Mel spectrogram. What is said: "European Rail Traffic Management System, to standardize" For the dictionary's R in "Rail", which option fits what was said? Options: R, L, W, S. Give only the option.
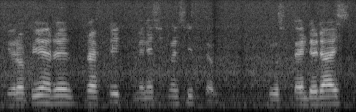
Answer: R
